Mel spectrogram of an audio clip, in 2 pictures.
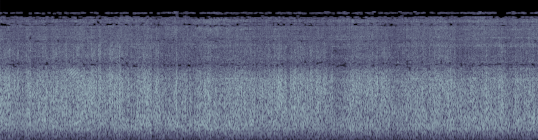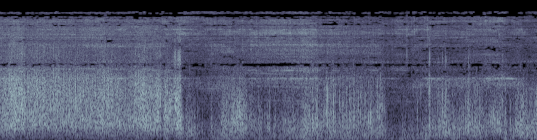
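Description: Moped running along the road while riding, mixed with heavy wind noise on the phone microphone. The noise drops and turns uneven about nine seconds in, as the ride slows.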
